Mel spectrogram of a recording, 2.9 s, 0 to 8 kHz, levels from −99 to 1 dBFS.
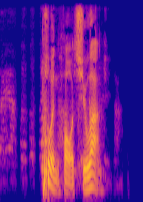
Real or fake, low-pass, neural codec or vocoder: real; 7.2 kHz; none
